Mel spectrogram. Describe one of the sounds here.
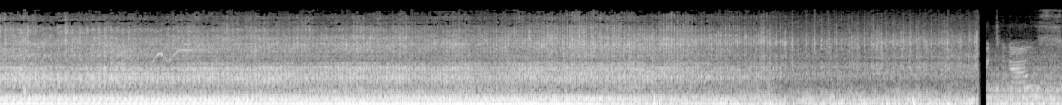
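A farm tractor engine roars at full throttle while pulling a weight sled, then eases off.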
